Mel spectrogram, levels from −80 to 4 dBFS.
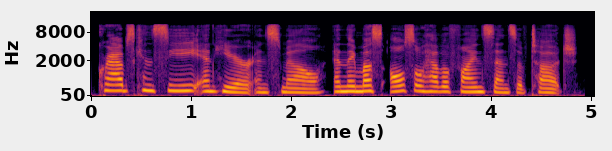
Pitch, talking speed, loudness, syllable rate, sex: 225 Hz, 205 wpm, -16 LUFS, 4.1 syllables/s, female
